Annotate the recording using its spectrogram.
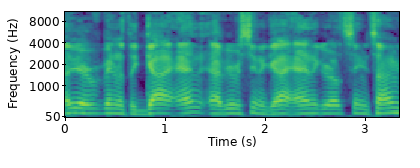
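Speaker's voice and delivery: ordinary talk, nothing marked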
